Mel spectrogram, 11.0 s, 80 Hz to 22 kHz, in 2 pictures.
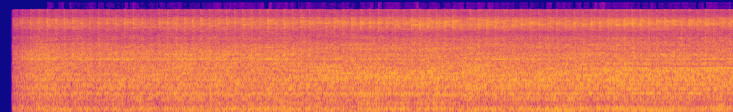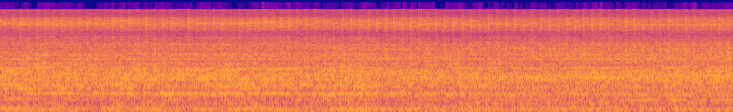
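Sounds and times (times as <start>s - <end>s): small engine running steadily: 0.1s - 10.9s.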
